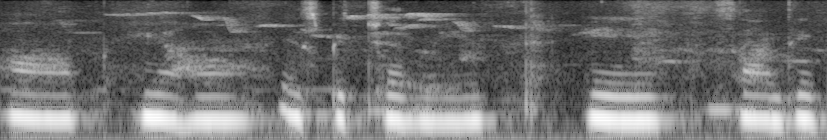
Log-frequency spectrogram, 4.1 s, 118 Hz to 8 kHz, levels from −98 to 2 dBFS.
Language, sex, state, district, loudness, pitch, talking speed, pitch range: Hindi, female, Bihar, Kaimur, -13 LUFS, 225 Hz, 100 wpm, 215-235 Hz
